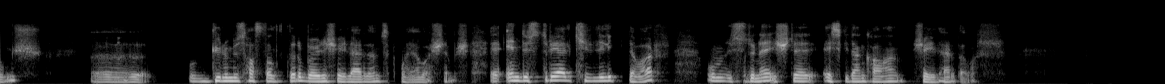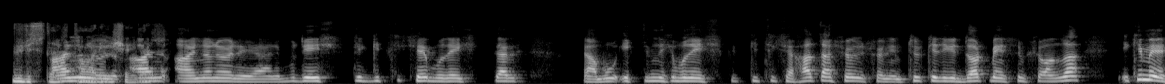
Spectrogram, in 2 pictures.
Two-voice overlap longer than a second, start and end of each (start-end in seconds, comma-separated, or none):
12.1-13.4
